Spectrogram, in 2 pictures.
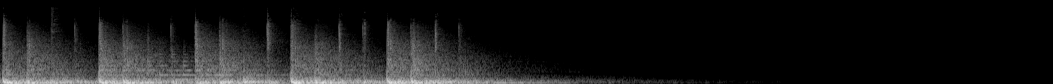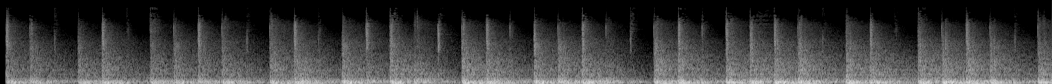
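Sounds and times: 
drums: 0.0 - 6.1, 10.6 - 21.0.

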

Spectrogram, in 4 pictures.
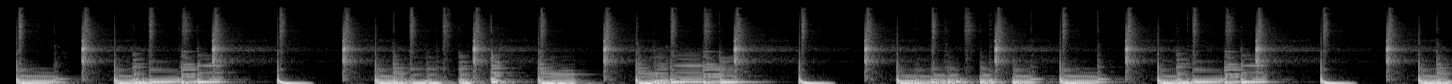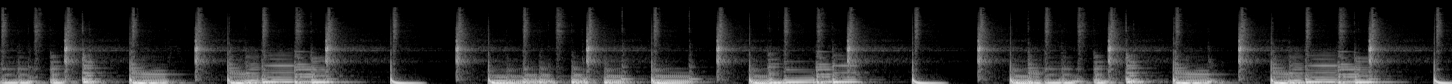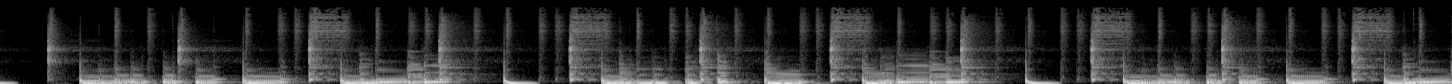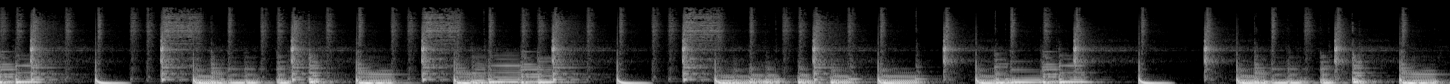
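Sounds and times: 
drum and bass music: 0.0 - 58.0.

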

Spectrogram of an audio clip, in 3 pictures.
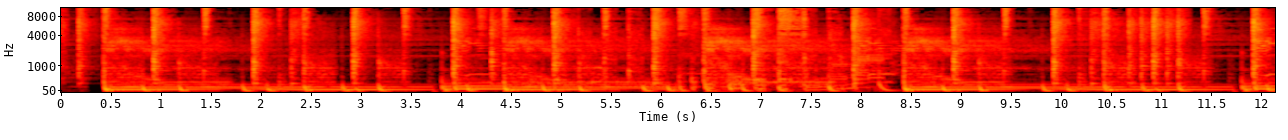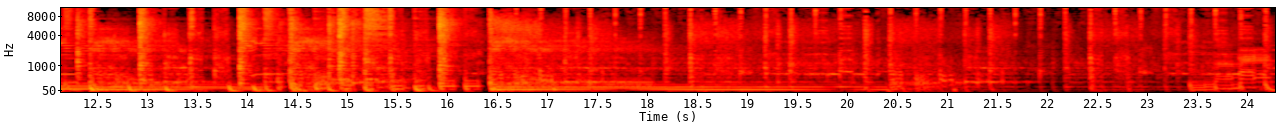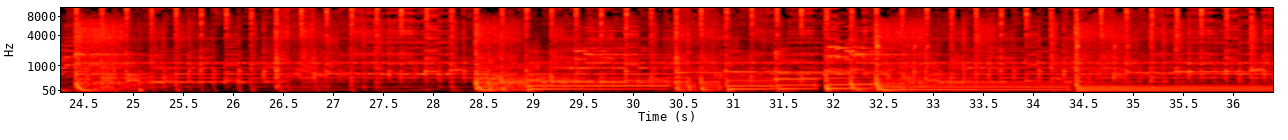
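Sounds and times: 
funky groove without melody: 0.1 - 36.3.

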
